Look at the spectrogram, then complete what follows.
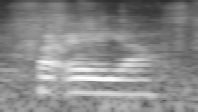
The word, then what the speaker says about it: paella: Ang pronunciation po paella. Mare. Kasi Spanish.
